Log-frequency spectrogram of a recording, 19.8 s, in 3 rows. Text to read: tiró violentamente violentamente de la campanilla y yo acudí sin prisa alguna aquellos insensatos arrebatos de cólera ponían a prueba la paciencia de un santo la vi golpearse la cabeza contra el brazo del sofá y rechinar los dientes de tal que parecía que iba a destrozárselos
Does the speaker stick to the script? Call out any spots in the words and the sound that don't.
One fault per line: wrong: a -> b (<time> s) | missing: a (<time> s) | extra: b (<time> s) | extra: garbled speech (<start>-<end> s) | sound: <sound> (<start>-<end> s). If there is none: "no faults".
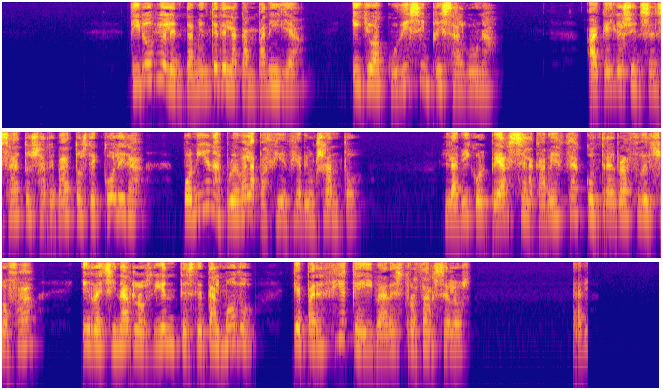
missing: violentamente (2.1 s)
extra: modo (15.4 s)
sound: laugh (18.9-19.0 s)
